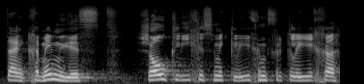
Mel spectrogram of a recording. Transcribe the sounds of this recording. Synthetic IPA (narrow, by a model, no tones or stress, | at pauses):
tɛŋkχəmɪmyəst | ʃoʊɡ̥liːχəsmɪt̚ɡ̥liːχəmfəɾɡ̥liːχə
